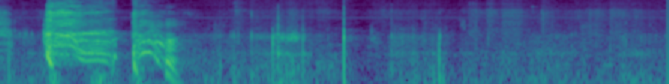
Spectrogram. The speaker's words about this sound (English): I thought it had gone, this cough seems to be coming back.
